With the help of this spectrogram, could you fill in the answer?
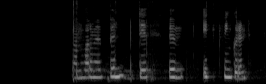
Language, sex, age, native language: Icelandic, female, 13, Icelandic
